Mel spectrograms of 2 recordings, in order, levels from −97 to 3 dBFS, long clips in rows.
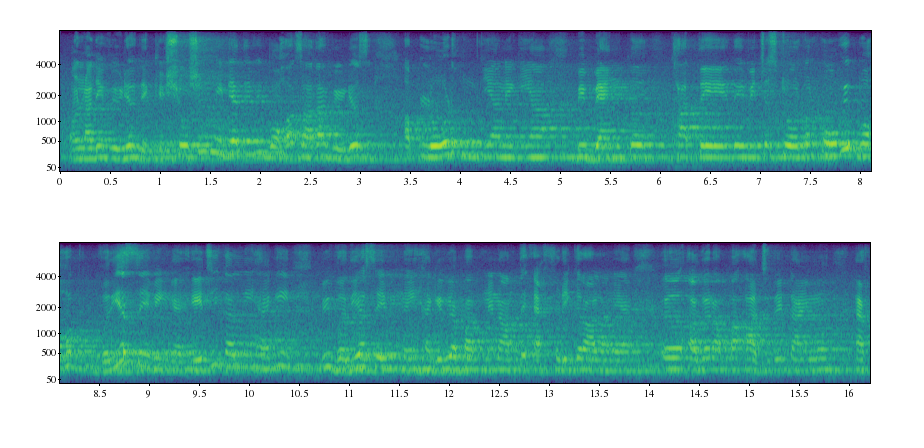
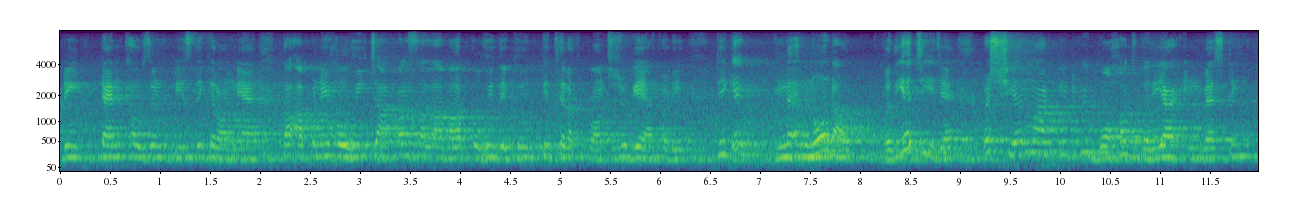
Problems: none marked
